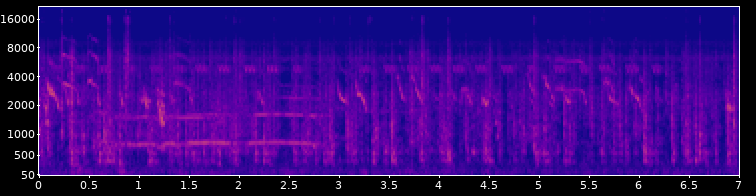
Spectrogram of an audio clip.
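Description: Forty-five-day-old broiler chickens cluck busily while eating, a close, steady flock of overlapping short clucks and chirps with no voices.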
